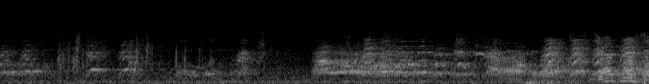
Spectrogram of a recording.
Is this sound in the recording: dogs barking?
yes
